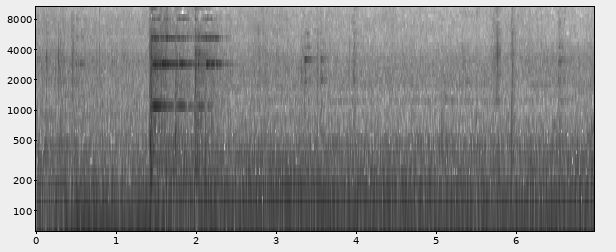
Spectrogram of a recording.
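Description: Steel gearbox parts clinking together as a synchronizer ring is fitted on a transmission main shaft. There is one sharp clink about a second and a half in that rings briefly, then a lighter clink half a second later, over a low steady hum.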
